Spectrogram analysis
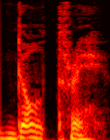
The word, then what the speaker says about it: Doultry: "Annie Doultry rhymes with poultry," he repeated a number of times, testing his ear-plugs of candle wax as he screwed them in.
